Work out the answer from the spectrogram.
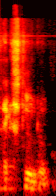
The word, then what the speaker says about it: Excluto: go ahead and start this conversation am I pronouncing it right is this exclud yes exclud okay exclusive tomorrow oh wow I didn't know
